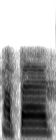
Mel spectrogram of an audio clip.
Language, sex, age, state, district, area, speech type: Tamil, male, 18-30, Tamil Nadu, Cuddalore, rural, conversation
